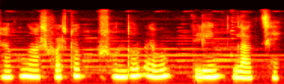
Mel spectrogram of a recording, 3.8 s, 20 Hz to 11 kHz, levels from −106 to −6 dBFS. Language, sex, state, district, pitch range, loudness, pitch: Bengali, female, Tripura, West Tripura, 215-245 Hz, -15 LUFS, 225 Hz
